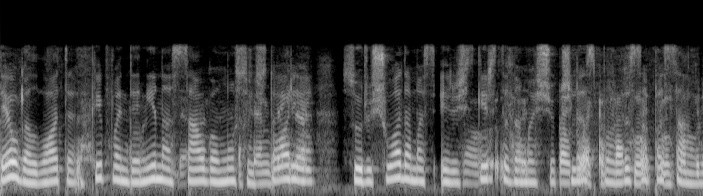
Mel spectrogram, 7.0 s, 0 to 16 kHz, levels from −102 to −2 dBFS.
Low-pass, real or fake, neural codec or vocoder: 7.2 kHz; fake; codec, 16 kHz, 8 kbps, FreqCodec, larger model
